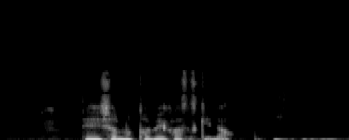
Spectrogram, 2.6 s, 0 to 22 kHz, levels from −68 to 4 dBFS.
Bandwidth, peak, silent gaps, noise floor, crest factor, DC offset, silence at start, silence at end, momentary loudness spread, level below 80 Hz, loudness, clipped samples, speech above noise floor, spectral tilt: 10.5 kHz; -8 dBFS; none; -59 dBFS; 14 dB; under 0.1%; 0.65 s; 0.1 s; 23 LU; -44 dBFS; -20 LUFS; under 0.1%; 41 dB; -6.5 dB/octave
